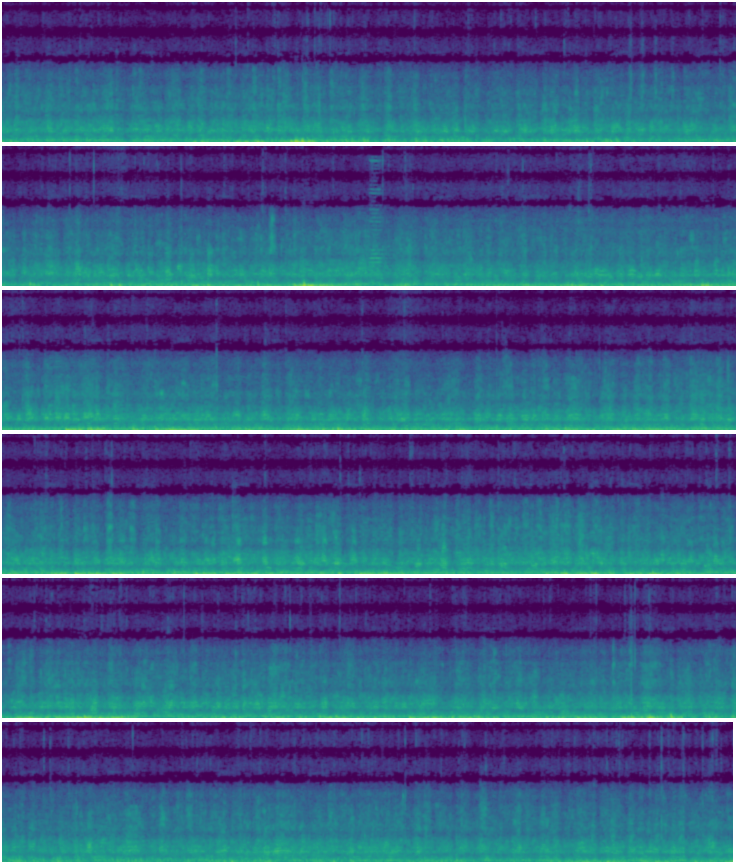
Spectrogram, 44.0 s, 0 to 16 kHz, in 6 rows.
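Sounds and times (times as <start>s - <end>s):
ducks quacking: 0.0s - 44.0s
low rumbles: 8.6s - 19.4s.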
